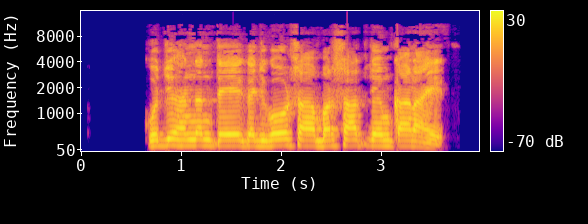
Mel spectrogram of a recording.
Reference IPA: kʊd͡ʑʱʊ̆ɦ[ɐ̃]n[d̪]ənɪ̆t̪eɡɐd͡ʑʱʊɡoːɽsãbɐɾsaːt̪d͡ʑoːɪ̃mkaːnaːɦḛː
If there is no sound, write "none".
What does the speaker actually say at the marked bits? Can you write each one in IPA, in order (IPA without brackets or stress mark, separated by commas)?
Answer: ɐ̃, d̪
